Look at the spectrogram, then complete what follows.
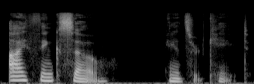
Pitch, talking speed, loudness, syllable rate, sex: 160 Hz, 120 wpm, -22 LUFS, 3.9 syllables/s, female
